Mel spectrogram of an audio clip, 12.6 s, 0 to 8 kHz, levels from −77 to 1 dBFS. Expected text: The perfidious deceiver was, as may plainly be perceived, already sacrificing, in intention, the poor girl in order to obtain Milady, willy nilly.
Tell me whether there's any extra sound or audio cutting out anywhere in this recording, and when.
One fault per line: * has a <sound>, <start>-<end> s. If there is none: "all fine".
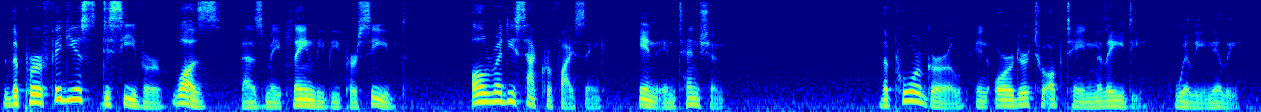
all fine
